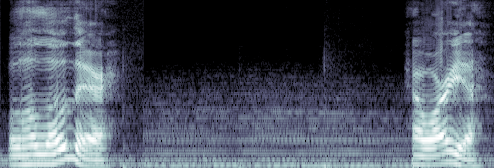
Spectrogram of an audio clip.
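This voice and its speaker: A gaming streamer in his twenties talks slowly in a slightly high, expressive voice, tossing out wry jokes about a horror game while chatting with viewers. He's in a small indoor streaming room with game music playing.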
